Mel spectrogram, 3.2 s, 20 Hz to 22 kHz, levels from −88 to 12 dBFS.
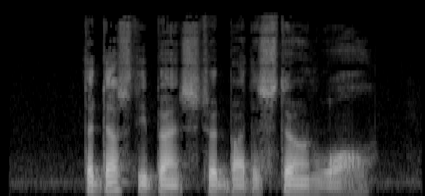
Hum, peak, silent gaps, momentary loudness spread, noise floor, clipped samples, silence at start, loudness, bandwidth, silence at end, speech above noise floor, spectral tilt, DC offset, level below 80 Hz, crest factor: none; -6 dBFS; none; 7 LU; -64 dBFS; under 0.1%; 0.65 s; -26 LUFS; 16.5 kHz; 0.45 s; 39 dB; -4.5 dB/octave; under 0.1%; -68 dBFS; 20 dB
